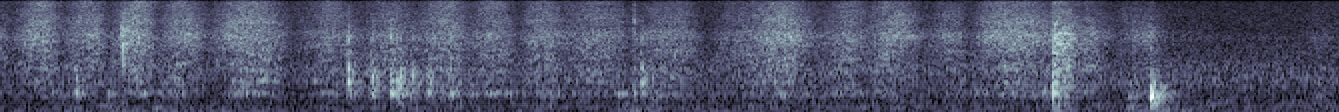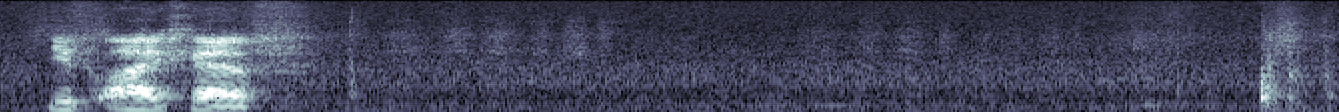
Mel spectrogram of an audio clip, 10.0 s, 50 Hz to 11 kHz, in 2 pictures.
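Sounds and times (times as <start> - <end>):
eraser rubbing on whiteboard: 0.0 - 4.3.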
